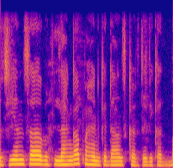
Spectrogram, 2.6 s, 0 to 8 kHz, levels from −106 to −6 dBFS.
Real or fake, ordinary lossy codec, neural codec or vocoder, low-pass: real; none; none; 7.2 kHz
